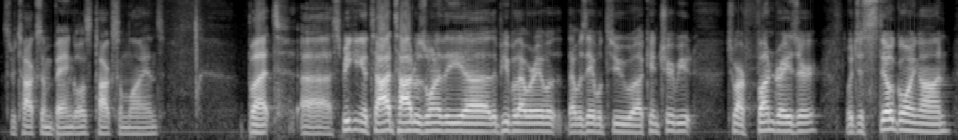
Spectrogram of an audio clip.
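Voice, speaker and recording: A man's voice: mid-range voice, steady tone, normal speed, a bit bright, clear, resonant tone, dry recording, clean studio sound. A man in his thirties hosting a casual livestream sports show, laid-back and rambling with plenty of fillers. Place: home in Michigan.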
